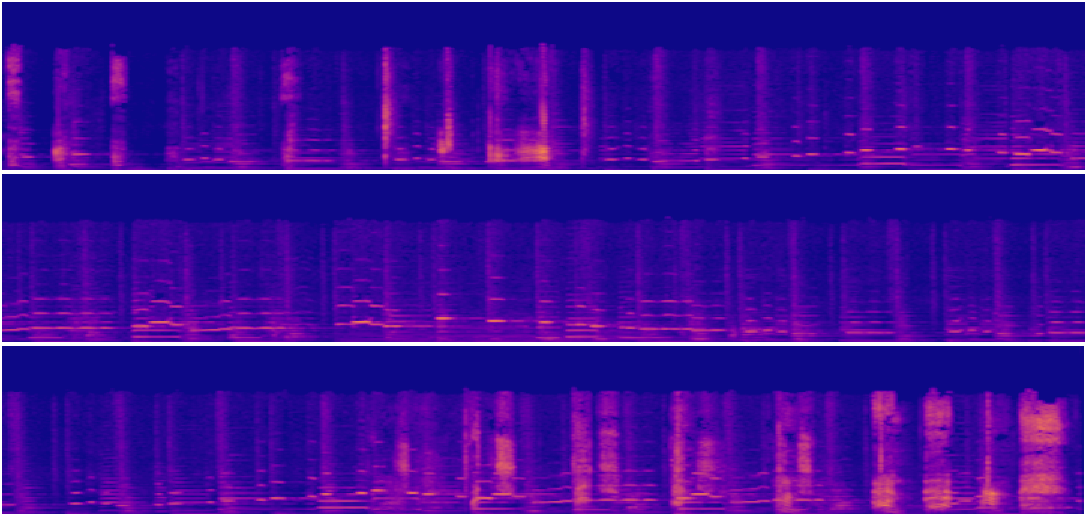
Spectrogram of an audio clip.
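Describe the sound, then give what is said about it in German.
Steady marching footsteps tramp along in a goose-step march, an even, regular beat for about twenty seconds, fairly loud, with bright honking, quack-like tones layered busily over the rhythm. “war nicht schlecht. Unser Gänsemarsch.”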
